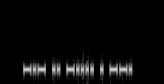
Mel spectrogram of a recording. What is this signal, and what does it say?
Morse code, heard as a keyed tone, about 47 wpm, 700 Hz. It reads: KI6EG
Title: USA Call Signs - 5 Characters - 6x Character Spacing - 50wpm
